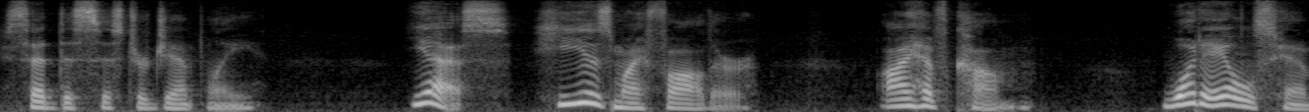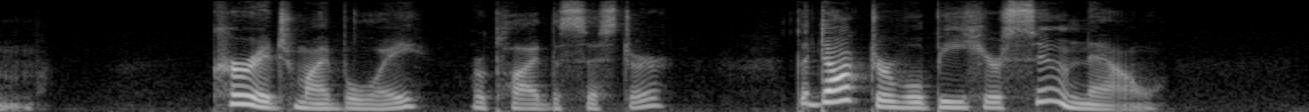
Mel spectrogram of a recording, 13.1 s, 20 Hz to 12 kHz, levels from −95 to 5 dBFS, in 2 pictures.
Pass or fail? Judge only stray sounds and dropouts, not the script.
pass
